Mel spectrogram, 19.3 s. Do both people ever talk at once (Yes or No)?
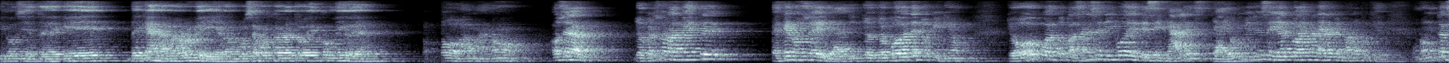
No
